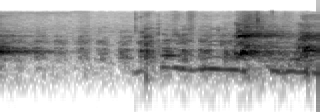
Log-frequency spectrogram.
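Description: A German shepherd pants quickly and steadily up close, with a thin whining tone running under the rhythmic breaths during ball play in Odessa.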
